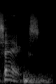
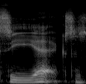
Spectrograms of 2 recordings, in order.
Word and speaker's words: CeX: So it's called it's called but it's pronounced sex really because they they they um did some of their marketing I think they put like we love sex.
